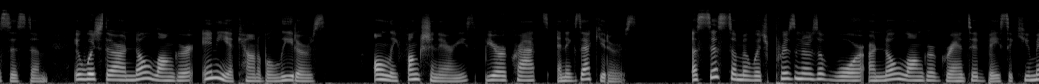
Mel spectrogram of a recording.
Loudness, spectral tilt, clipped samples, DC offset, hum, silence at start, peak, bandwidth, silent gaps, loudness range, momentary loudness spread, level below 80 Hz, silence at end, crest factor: -29 LUFS; -6.5 dB/octave; under 0.1%; under 0.1%; none; 0 s; -10 dBFS; 14 kHz; none; 2 LU; 9 LU; -52 dBFS; 0 s; 18 dB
